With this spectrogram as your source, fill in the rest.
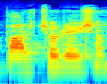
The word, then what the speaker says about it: parturition: अब ये जो पूरा कंप्लीट पार्चुरेशन प्रोसेस है दोस्तों, यहाँ पे स्पेलिंग थोड़ा सा रॉन्ग है, this is पार्चुर नॉट पार्चुरेशन, this is actually पार्चुरेशन।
